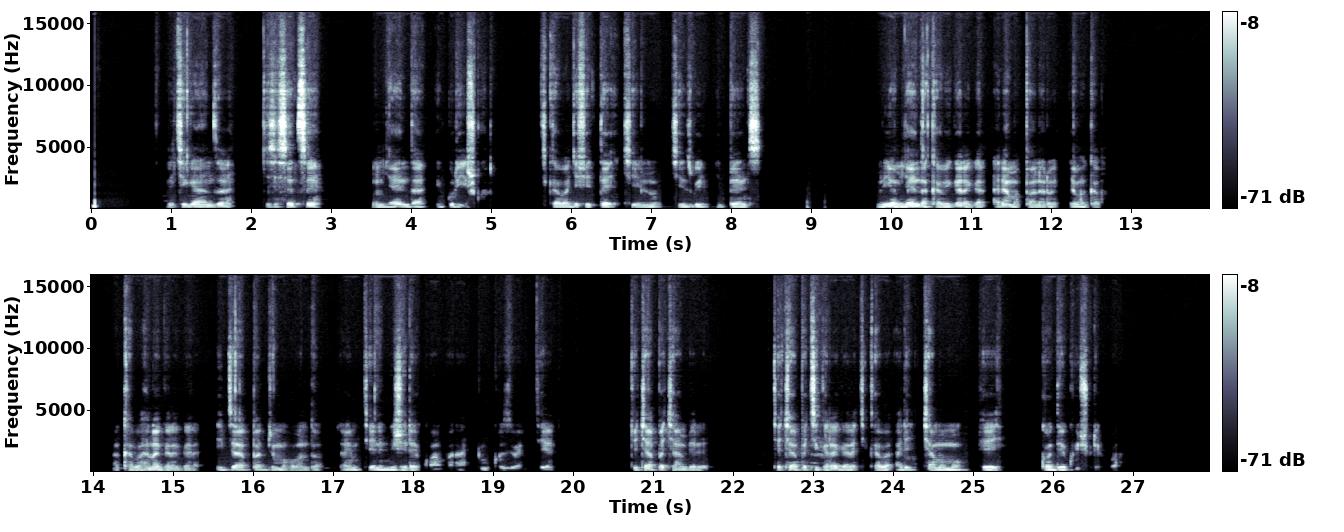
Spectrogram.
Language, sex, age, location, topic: Kinyarwanda, male, 25-35, Kigali, finance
